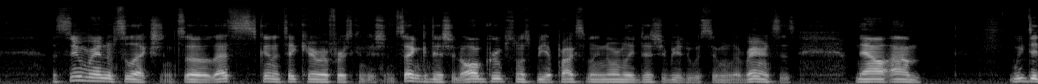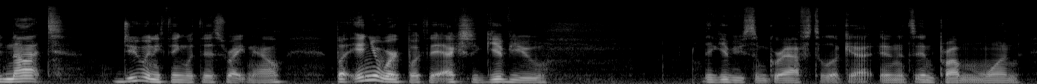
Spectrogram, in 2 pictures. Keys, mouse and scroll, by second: 0.6 click.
